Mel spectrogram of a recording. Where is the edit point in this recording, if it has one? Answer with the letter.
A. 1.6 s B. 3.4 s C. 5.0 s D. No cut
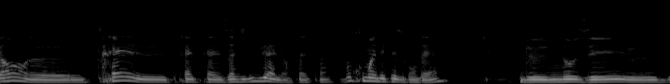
B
